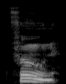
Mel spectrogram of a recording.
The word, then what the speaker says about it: Fun: to further keep the whole comic going and everything, I also started doing these entries from this character named Foon, which is spelled as fun.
